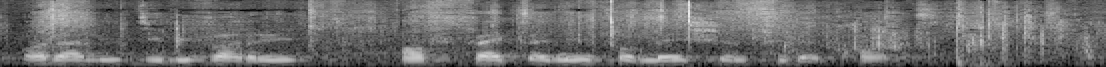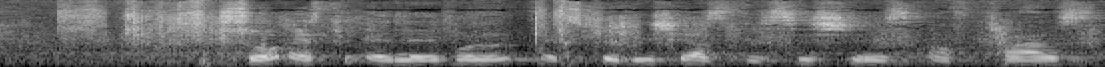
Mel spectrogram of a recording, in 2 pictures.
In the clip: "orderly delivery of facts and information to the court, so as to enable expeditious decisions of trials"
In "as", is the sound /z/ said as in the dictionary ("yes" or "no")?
no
